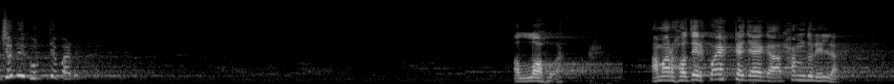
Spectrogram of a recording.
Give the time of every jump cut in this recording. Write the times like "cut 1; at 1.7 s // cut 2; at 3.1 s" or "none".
cut 1; at 4.6 s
